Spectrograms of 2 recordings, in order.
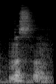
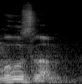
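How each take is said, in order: First: The first syllable sounds like muz. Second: The first syllable sounds like mooz.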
